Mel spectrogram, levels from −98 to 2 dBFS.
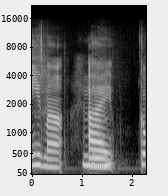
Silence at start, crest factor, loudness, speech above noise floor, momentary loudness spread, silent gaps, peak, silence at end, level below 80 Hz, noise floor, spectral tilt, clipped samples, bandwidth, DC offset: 0 s; 20 dB; -19 LUFS; 23 dB; 13 LU; none; 0 dBFS; 0 s; -62 dBFS; -42 dBFS; -4.5 dB/octave; under 0.1%; 13.5 kHz; under 0.1%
